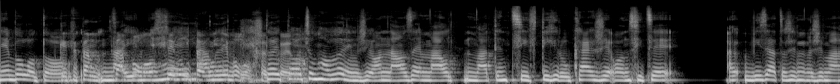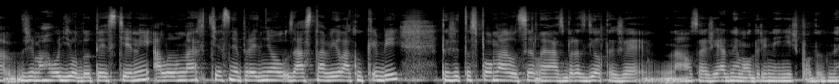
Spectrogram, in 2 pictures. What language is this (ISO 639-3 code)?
slk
